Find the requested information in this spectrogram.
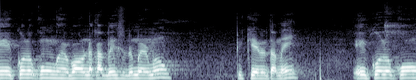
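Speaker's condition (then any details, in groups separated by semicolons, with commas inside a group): Cerebral palsy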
